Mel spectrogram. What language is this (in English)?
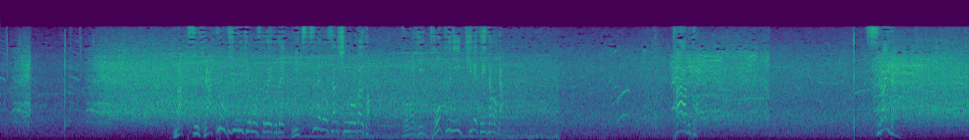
Japanese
